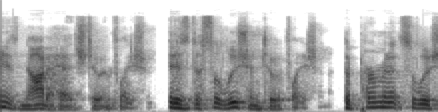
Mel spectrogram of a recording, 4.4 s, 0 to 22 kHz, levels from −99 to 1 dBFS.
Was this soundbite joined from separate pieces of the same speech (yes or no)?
yes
